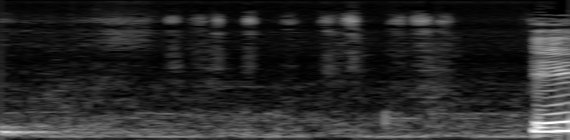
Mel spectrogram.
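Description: Pen scratches steadily across paper as a math problem on angles of elevation and depression is worked out, a run of light strokes and taps that ends in a sudden louder burst.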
